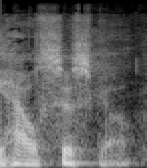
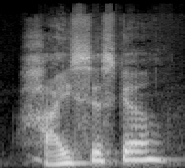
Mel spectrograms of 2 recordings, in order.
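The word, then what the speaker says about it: Jalisco: said it wrong twice Well it can't be Hal Cisco because there's no C Cisco High Cisco check it on that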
